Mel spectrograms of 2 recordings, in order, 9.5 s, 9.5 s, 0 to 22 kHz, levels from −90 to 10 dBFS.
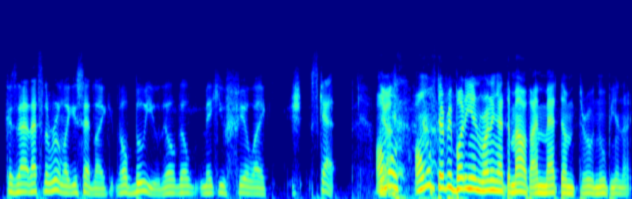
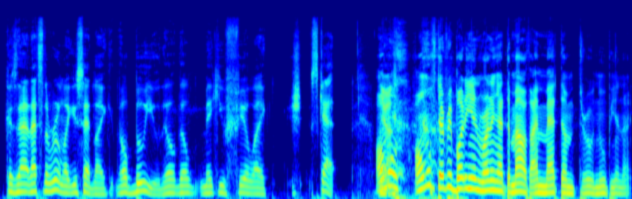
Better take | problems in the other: second | muffled; slightly; fading above 3 kHz

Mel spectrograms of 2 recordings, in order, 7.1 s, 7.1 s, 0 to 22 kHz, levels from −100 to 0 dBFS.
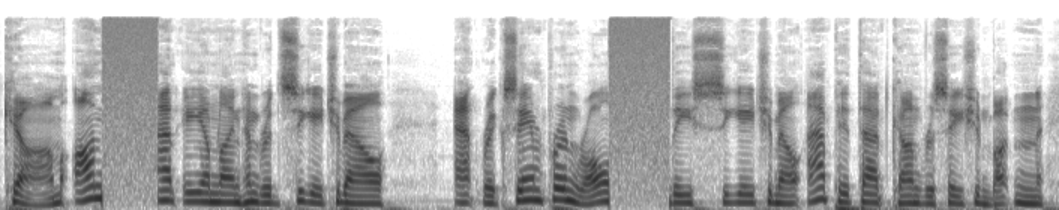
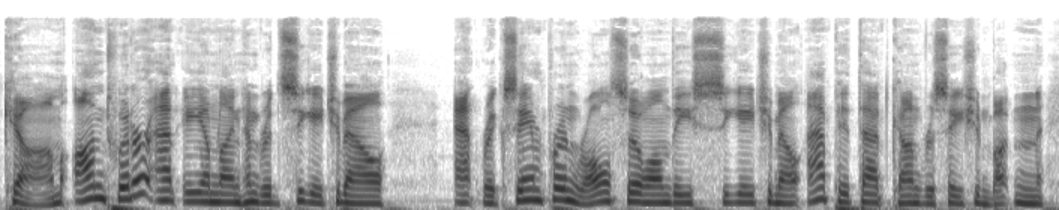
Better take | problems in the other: second | audio cutting out; filled with static; at 0.5 s and at 4 s

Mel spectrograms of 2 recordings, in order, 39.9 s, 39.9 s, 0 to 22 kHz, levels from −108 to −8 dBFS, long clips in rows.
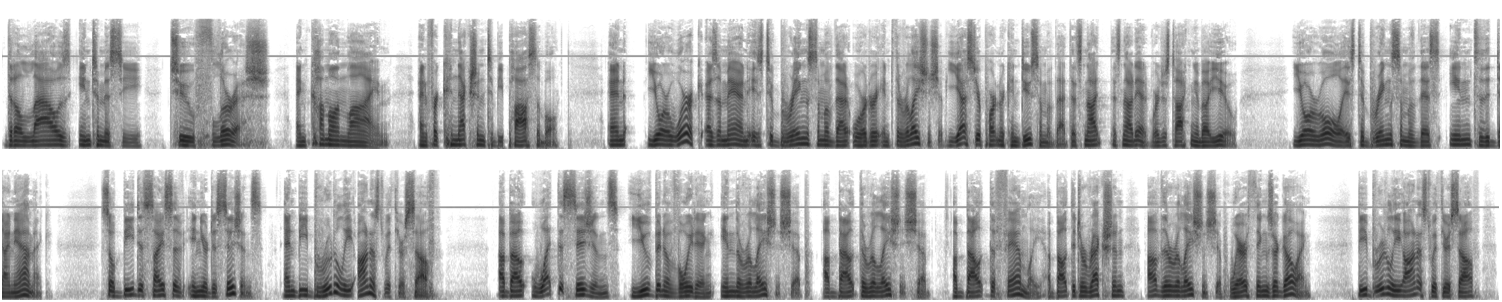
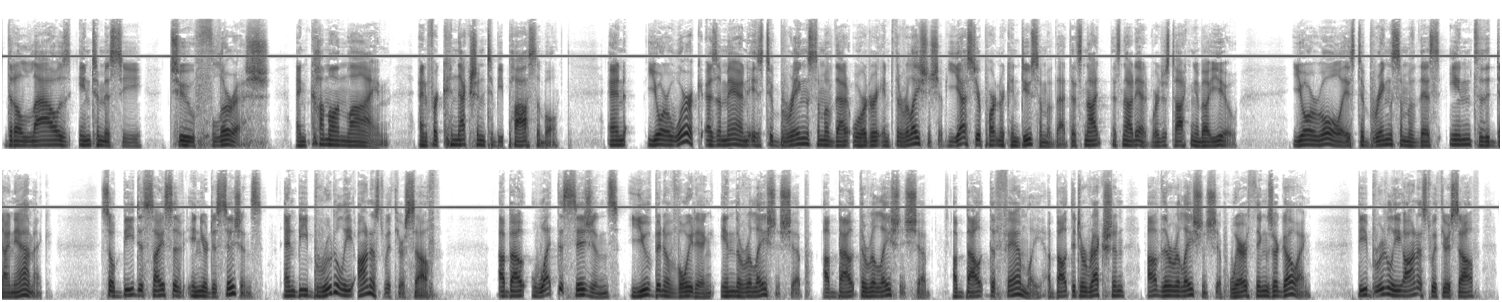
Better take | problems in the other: first | high-pitched whine; loud; throughout; 5 kHz, 10 dB below the speech; faint in the first

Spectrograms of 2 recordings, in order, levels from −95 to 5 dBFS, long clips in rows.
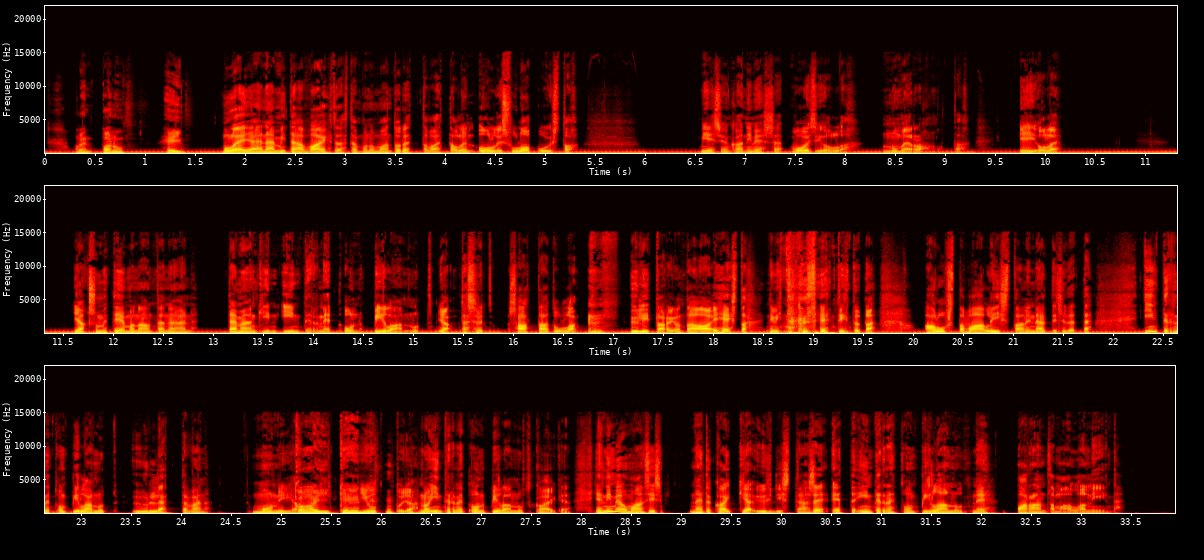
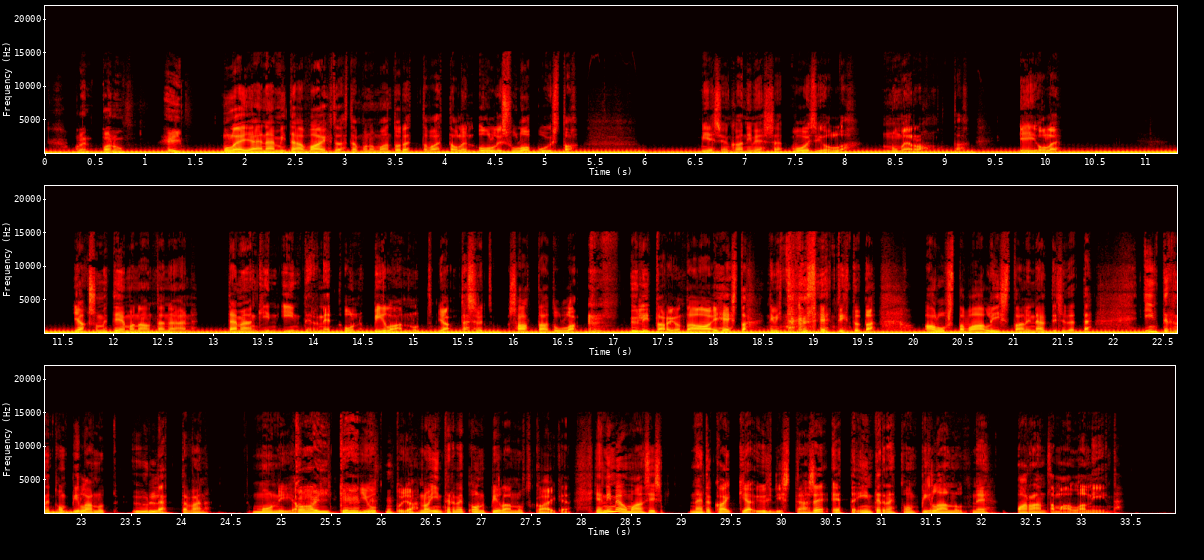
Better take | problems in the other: first | low rumble; loud; until 23 s; 7 dB below the speech; faint in the first

